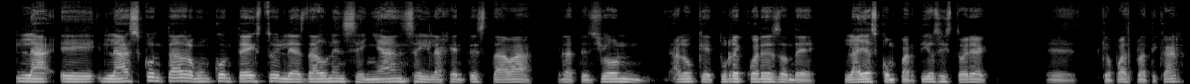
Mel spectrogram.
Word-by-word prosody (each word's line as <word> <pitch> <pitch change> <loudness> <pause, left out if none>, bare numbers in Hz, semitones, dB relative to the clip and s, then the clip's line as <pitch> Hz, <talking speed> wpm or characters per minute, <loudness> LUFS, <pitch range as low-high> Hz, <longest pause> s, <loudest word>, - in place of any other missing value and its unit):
La, 140 -2 +3
eh, 130 -1 +1
¿la 135 -1 +3
has 140 0 +5
contado 155 -3 0
en - - +3
algún 140 -1 -1
contexto, 140 0 +1
y 145 - +2
le 130 -1 +3
has 120 - -1
dado 130 +1 +3
una 135 +1 0
enseñanza, 130 +1 0
y 125 -1 0
la 110 -2 -2
gente 115 +3 -4
estaba 120 -2 -2 0.2
en 115 0 -10
atención? 110 - -1 0.2
¿Algo 125 +3 -1
que 115 -3 -2
tú 120 - -4
recuerdes, 130 -1 +2
donde 105 -5 -1 0.2
la 115 +1 0
hayas 130 +2 +6
compartido, 115 +1 -2
esa 125 +1 -1
historia, 120 -1 0 0.6
eh, 100 -4 -9 0.3
que - - -4
puedas 115 -1 -2
platicar? 120 +4 -4
125 Hz, 170 wpm, -25 LUFS, 115-135 Hz, 0.6 s, hayas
